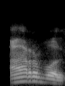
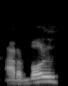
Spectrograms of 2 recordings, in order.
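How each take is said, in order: First: The stress is on the first syllable. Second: The stress is on the last syllable. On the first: The speaker calls it right. "Pero árbol sí" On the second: The speaker calls it wrong. "La sílaba tónica no puede ser la última porque diría árbol y esa palabra no existe"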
